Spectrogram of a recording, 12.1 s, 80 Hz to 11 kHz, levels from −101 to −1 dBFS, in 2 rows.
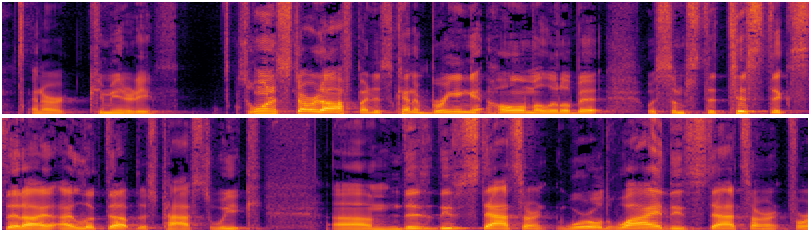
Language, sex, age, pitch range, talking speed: English, male, 30-49, 120-160 Hz, 200 wpm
